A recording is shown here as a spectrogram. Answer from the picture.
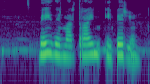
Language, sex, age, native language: Icelandic, female, 20-29, Icelandic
